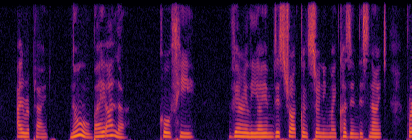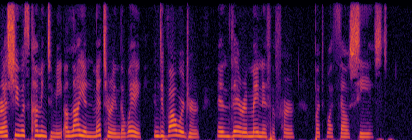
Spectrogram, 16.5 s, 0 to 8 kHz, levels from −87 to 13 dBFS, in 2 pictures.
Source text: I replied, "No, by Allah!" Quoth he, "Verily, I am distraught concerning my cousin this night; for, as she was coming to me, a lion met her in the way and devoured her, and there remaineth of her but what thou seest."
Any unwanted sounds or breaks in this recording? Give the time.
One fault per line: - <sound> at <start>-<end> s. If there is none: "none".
none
